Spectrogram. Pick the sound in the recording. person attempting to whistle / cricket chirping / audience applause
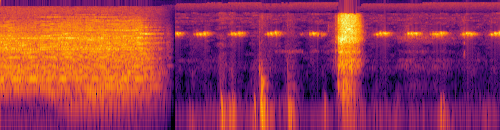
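cricket chirping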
